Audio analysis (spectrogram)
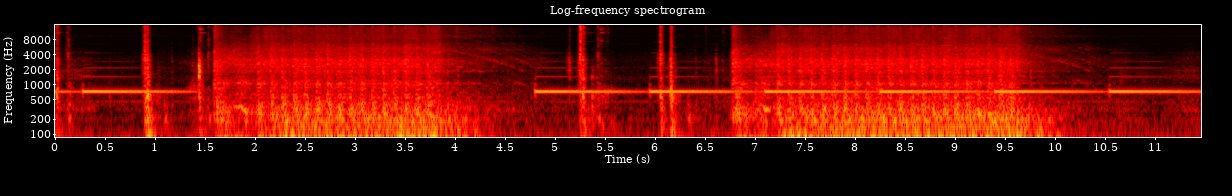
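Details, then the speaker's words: Truck with lean and O2 codes that lost power and died while driving, new fuel filter fitted: the starter churns in two long bursts with a steady chime but the engine never fires; no fuel pressure builds, with a bad pump or regulator suspected. "I got a funny feeling it's a bad pump because it's not building up anything but I mean it could be a bad regulator too"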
